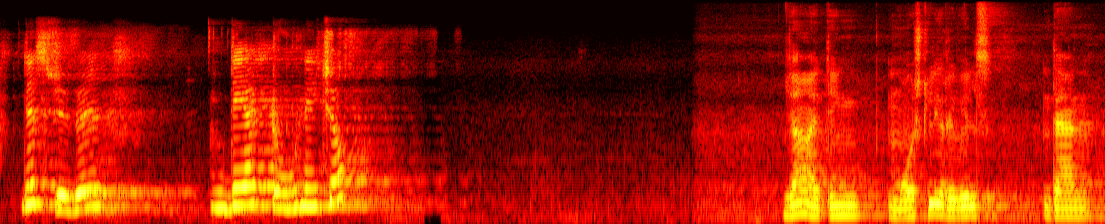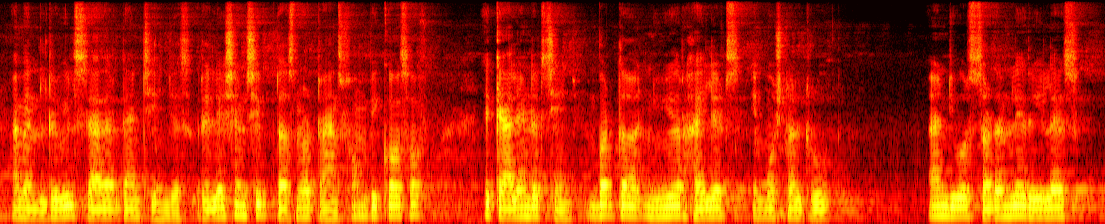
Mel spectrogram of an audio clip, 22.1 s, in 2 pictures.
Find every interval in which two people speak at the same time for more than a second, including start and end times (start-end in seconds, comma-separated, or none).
none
